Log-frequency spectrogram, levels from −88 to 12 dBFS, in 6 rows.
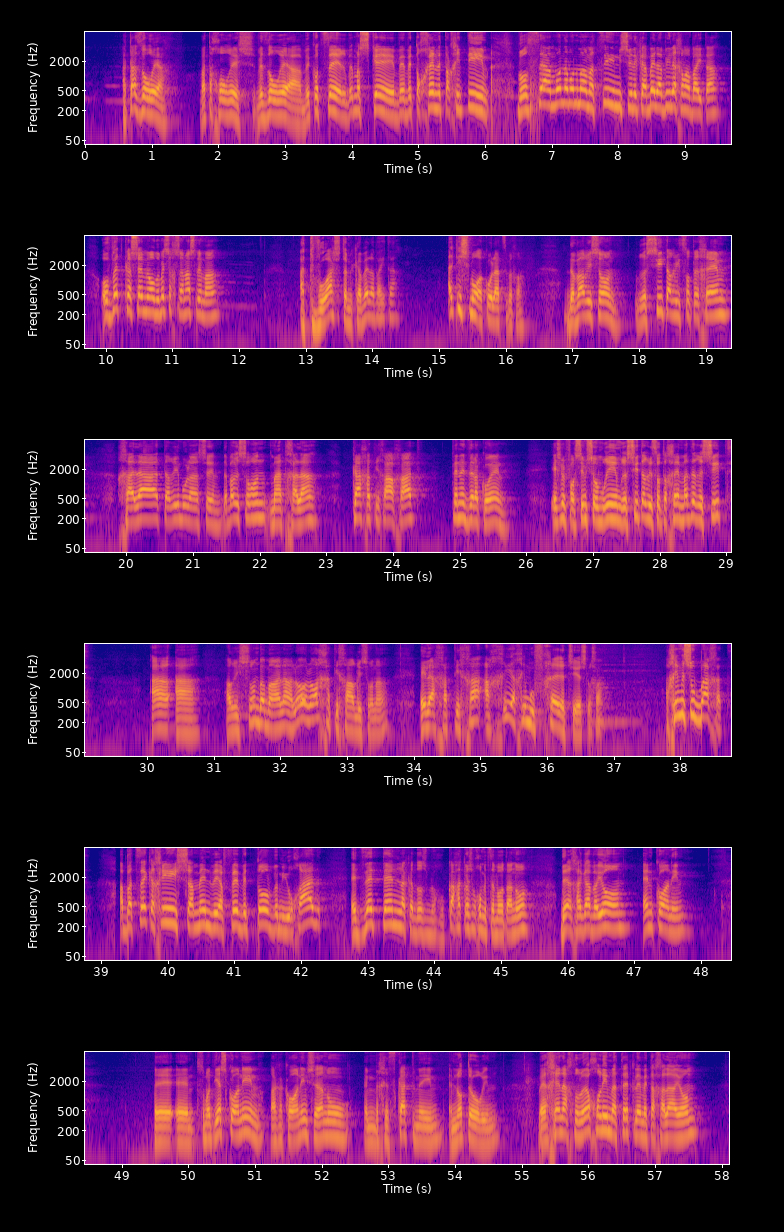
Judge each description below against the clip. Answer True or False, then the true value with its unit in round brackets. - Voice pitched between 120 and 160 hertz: False (180 Hz)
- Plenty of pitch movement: True (5.7 semitones)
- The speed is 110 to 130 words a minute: True (125 wpm)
